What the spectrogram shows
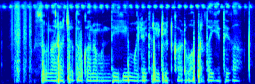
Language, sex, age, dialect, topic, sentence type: Marathi, male, 25-30, Varhadi, banking, question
